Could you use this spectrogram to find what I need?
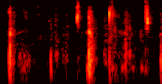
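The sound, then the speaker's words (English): Crunching on a throat lozenge: several quiet, sharp cracks and crunches with softer chewing between them, in an uneven rhythm and with no talk. “I was crunching on a throat lozenge. Yeah, I can hear you crunching on something.”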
